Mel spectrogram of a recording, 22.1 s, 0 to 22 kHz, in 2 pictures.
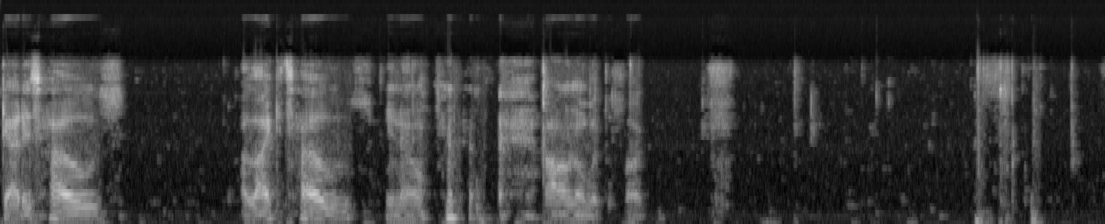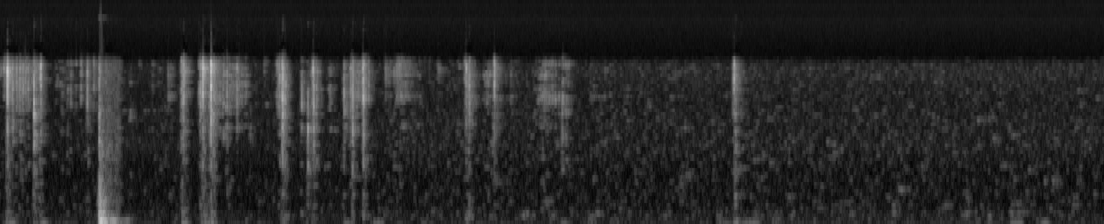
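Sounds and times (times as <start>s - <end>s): hands handling a small speaker: 9.8s - 15.1s
loud thump: 12.0s - 12.4s.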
